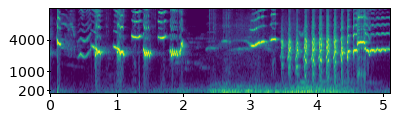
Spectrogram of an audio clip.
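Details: Oriental magpie-robin singing loudly in fighting mode, tail spread, meant to rile other magpie-robins: sweet slurred whistles, then a fast harsh chattering trill over a low rumbling background.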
